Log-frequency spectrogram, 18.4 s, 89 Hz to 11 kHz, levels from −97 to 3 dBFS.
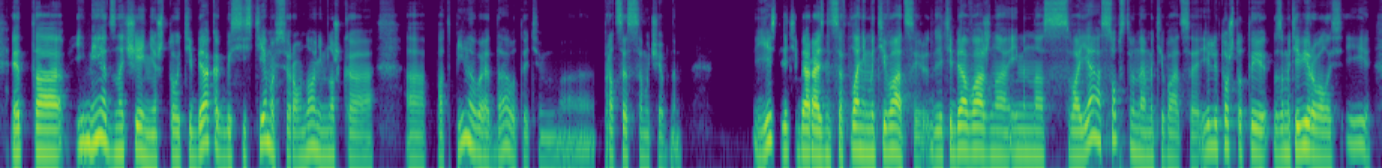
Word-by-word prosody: это 140 Hz, +2 st, +4 dB
имеет 185 Hz, +2 st, +3 dB
значение, 145 Hz, -4 st, 0 dB
что 125 Hz, +1 st, -3 dB
тебя 145 Hz, +9 st, +3 dB
как 150 Hz, -8 st, -2 dB
бы 125 Hz, -, -2 dB
система 150 Hz, +7 st, 0 dB
всё 130 Hz, -, -6 dB
равно 130 Hz, +6 st, -3 dB
немножко, 130 Hz, -3 st, -6 dB, 0.4 s
а, 115 Hz, 0 st, -8 dB, 0.2 s
подпинывает, 135 Hz, -, -3 dB
да, 145 Hz, +5 st, -5 dB
вот 125 Hz, -3 st, -8 dB
этим, 105 Hz, -1 st, -15 dB
а, 170 Hz, +1 st, -16 dB
процессом 130 Hz, -3 st, -4 dB
учебным? 115 Hz, -, -13 dB, 1.0 s
Есть 175 Hz, +10 st, +1 dB
для 145 Hz, 0 st, -2 dB
тебя 145 Hz, -1 st, +5 dB
разница 130 Hz, -2 st, +4 dB
в -, -, -20 dB
плане 150 Hz, -2 st, +4 dB
мотивации? 140 Hz, -4 st, +1 dB
Для 135 Hz, -3 st, -6 dB
тебя 150 Hz, +3 st, +4 dB
важна 135 Hz, -3 st, +2 dB
именно 135 Hz, -1 st, -5 dB
своя 135 Hz, -, 0 dB
собственная 175 Hz, -9 st, -5 dB
мотивация 120 Hz, -2 st, -8 dB
или 160 Hz, +4 st, -2 dB
то, 170 Hz, +1 st, 0 dB
что 165 Hz, -2 st, -3 dB
ты 145 Hz, -3 st, -1 dB
замотивировалась 140 Hz, -3 st, +2 dB
и 175 Hz, -6 st, -7 dB
140 Hz, 125 wpm, -20 LUFS, 130-155 Hz, 1.0 s, тебя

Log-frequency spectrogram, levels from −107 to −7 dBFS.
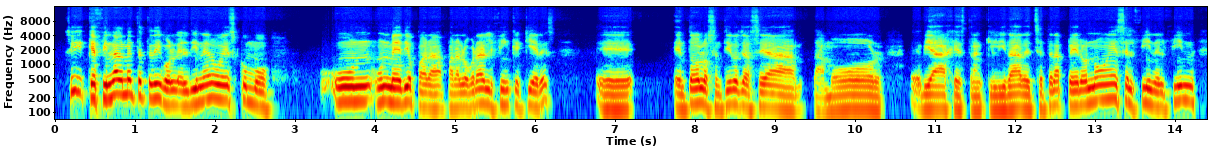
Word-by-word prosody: Sí, 270 Hz, -1 st, -2 dB
que 195 Hz, -, +4 dB
finalmente 225 Hz, +4 st, +5 dB
te 200 Hz, -2 st, -1 dB
digo, 190 Hz, -7 st, +4 dB
el 140 Hz, -1 st, 0 dB
dinero 185 Hz, +6 st, +3 dB
es 180 Hz, -2 st, -1 dB
como 145 Hz, -9 st, -2 dB, 0.6 s
un 170 Hz, +1 st, +4 dB
un 170 Hz, +2 st, +4 dB
medio 165 Hz, +1 st, +4 dB
para 120 Hz, -3 st, -4 dB
para 120 Hz, 0 st, -6 dB
lograr 135 Hz, +5 st, -1 dB
el 150 Hz, -3 st, -2 dB
fin 145 Hz, +4 st, -4 dB
que 140 Hz, -5 st, -8 dB
quieres, 135 Hz, +1 st, -3 dB, 0.5 s
eh, 115 Hz, 0 st, -2 dB, 0.5 s
en 120 Hz, -2 st, -4 dB
todos 155 Hz, +3 st, +3 dB
los 150 Hz, -7 st, +1 dB
sentidos 140 Hz, +5 st, -2 dB
ya 130 Hz, -3 st, -2 dB
sea 115 Hz, -2 st, -3 dB, 0.2 s
amor, 110 Hz, +1 st, -3 dB, 0.3 s
eh, -, -, -8 dB
viajes, 115 Hz, -2 st, -2 dB
tranquilidad, 110 Hz, +2 st, -3 dB
etcétera, 120 Hz, +5 st, -4 dB
pero 140 Hz, +1 st, +1 dB
no 180 Hz, +4 st, +2 dB
es 195 Hz, -2 st, -1 dB
el 155 Hz, -8 st, -2 dB
fin, 155 Hz, -1 st, +1 dB
el 125 Hz, -2 st, -4 dB
fin, 175 Hz, +1 st, 0 dB
135 Hz, 160 wpm, -22 LUFS, 115-170 Hz, 0.6 s, finalmente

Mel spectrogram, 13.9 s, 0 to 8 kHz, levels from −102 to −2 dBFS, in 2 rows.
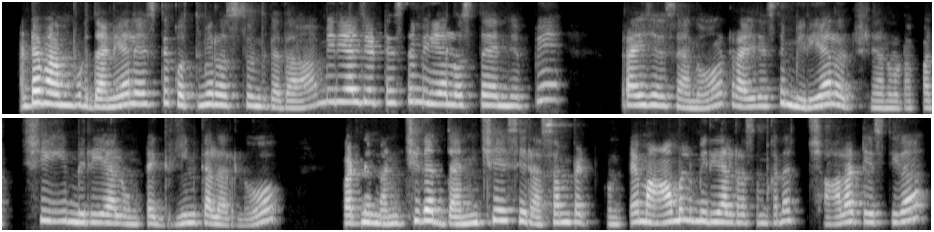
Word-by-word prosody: అంటే, 275 Hz, +7 st, +8 dB
మనం 285 Hz, -2 st, +9 dB
ఇప్పుడు 255 Hz, -3 st, -1 dB
ధనియాలేస్తే 285 Hz, +7 st, +2 dB
కొత్తిమీరొస్తుంది 255 Hz, -2 st, 0 dB
కదా! 190 Hz, -1 st, -3 dB, 0.2 s
మిరియల 345 Hz, 0 st, +3 dB
చెట్టేస్తే 320 Hz, 0 st, -3 dB
మిరియాలోస్తాయని 260 Hz, -4 st, +1 dB
చెప్పి. 240 Hz, +12 st, -7 dB, 0.6 s
ట్రై 260 Hz, 0 st, +4 dB
చేశాను. 210 Hz, -8 st, -2 dB, 0.2 s
ట్రై 225 Hz, -3 st, +1 dB
చేస్తే 230 Hz, +5 st, -4 dB
మిరియాలు 240 Hz, +7 st, +2 dB
వచ్చేినాయినమాట. 185 Hz, -6 st, -7 dB
పచ్చి 195 Hz, +8 st, -6 dB, 0.2 s
మిరియాలు 220 Hz, -3 st, 0 dB
ఉంటాయి 180 Hz, +1 st, -5 dB
గ్రీన్ 205 Hz, +5 st, -3 dB
కలర్‌లో 170 Hz, -2 st, -3 dB, 0.6 s
వాటిని 215 Hz, +2 st, +3 dB
మంచిగా 200 Hz, +9 st, +3 dB, 0.2 s
దంచేసి 220 Hz, +8 st, +1 dB
రసం 185 Hz, +6 st, -1 dB
పెట్టుకుంటే 225 Hz, -3 st, -6 dB
మామూలు 240 Hz, +6 st, +3 dB
మిరియాల 235 Hz, -2 st, +2 dB
రసం 210 Hz, 0 st, -8 dB
కన్నా 255 Hz, +4 st, -3 dB, 0.2 s
చాలా 190 Hz, +6 st, 0 dB
టేస్టీగా, 230 Hz, +3 st, -1 dB
230 Hz, 140 wpm, -24 LUFS, 200-265 Hz, 0.6 s, మనం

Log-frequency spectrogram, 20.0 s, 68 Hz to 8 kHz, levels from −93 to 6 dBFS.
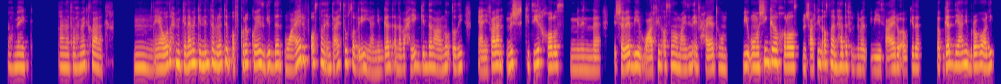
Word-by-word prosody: فاهماك، 185 Hz, 0 st, -4 dB, 0.5 s
أنا 180 Hz, -1 st, -2 dB
فاهماك 190 Hz, +3 st, -3 dB
فعلًا. 180 Hz, -5 st, -1 dB, 0.6 s
إمم، 185 Hz, -2 st, -1 dB
هي 175 Hz, +1 st, -1 dB
واضح 230 Hz, +7 st, +2 dB
من 220 Hz, -, +7 dB
كلامك 210 Hz, +3 st, +3 dB
إن 200 Hz, -1 st, +4 dB
أنت 220 Hz, +3 st, +3 dB
مرتّب 220 Hz, +3 st, +2 dB
أفكارك 215 Hz, +1 st, -1 dB
كويّس 210 Hz, 0 st, +3 dB
جدًا، 200 Hz, +1 st, 0 dB
وعارف 250 Hz, -, +1 dB
أصلًا 225 Hz, -1 st, 0 dB
أنت 180 Hz, -1 st, -4 dB
عايز 205 Hz, +5 st, -1 dB
توصل 225 Hz, -3 st, -1 dB
لإيه. 165 Hz, +1 st, -2 dB
يعني 145 Hz, +1 st, -8 dB
بجد 185 Hz, +5 st, -1 dB
أنا 170 Hz, -4 st, -5 dB
باحييك 175 Hz, +2 st, -4 dB
جدًا 185 Hz, -1 st, -2 dB
على 165 Hz, -1 st, -2 dB
النقطة 180 Hz, 0 st, -3 dB
دي. 190 Hz, +3 st, -3 dB, 0.3 s
يعني 150 Hz, 0 st, -3 dB
فعلًا 200 Hz, +4 st, +4 dB
مش 215 Hz, +4 st, 0 dB
كتير 210 Hz, +4 st, +1 dB
خالص 195 Hz, -2 st, +1 dB
من 160 Hz, 0 st, -7 dB, 0.2 s
ال 155 Hz, 0 st, -2 dB, 0.3 s
الشباب 185 Hz, +3 st, +3 dB
بيبقوا 185 Hz, -5 st, +3 dB
عارفين 155 Hz, +7 st, +1 dB
أصلًا 195 Hz, 0 st, -2 dB
هُم 175 Hz, -, -1 dB
عايزين 165 Hz, +3 st, -3 dB
إيه 185 Hz, -, -2 dB
في 180 Hz, -, -10 dB
حياتهم، 170 Hz, +1 st, -2 dB, 0.3 s
بيبقوا 185 Hz, -1 st, +2 dB
ماشيين 235 Hz, +6 st, +3 dB
كده 240 Hz, 0 st, +6 dB
وخلاص، 185 Hz, -5 st, +4 dB
مش 170 Hz, 0 st, -5 dB
عارفين 210 Hz, +6 st, 0 dB
أصلًا 205 Hz, 0 st, +1 dB
الهدف 190 Hz, +1 st, -1 dB
اللي 170 Hz, 0 st, -11 dB
م -, -, -7 dB
بيسعى 155 Hz, +2 st, 0 dB
له 180 Hz, -, +1 dB
أو 150 Hz, -, -2 dB
كده. 175 Hz, -1 st, -2 dB, 0.3 s
فبجد 200 Hz, +3 st, +3 dB
يعني 200 Hz, +2 st, +4 dB
براڨو 185 Hz, -1 st, -6 dB, 0.2 s
عليك. 195 Hz, +4 st, +1 dB
185 Hz, 190 wpm, -21 LUFS, 175-205 Hz, 0.6 s, من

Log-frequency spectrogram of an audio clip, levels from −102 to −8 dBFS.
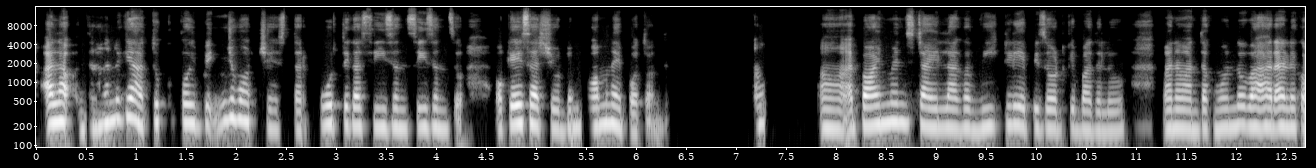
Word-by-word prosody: అలా 230 Hz, +1 st, +9 dB, 0.3 s
దానికే 245 Hz, +8 st, +3 dB
అతుక్కుపోయి 225 Hz, +1 st, -2 dB
binge 235 Hz, +6 st, -1 dB
watch 235 Hz, -1 st, -1 dB
చేస్తారు 175 Hz, -1 st, -9 dB
పూర్తిగా 205 Hz, -1 st, +1 dB
సీజన్ 195 Hz, -1 st, -3 dB
సీజన్స్. 190 Hz, -2 st, -4 dB, 0.5 s
ఒకేసారి 210 Hz, -1 st, +6 dB
చూడ్డం 180 Hz, +1 st, -5 dB
కామన్ 215 Hz, +2 st, +2 dB
అయిపోతొంది. 195 Hz, +4 st, -8 dB, 0.9 s
ఆ? -, -, -3 dB, 0.6 s
ఆ! -, -, 0 dB, 0.3 s
అపాయింట్మెంట్ 215 Hz, +4 st, +4 dB
స్టైల్‌లాగా 190 Hz, -3 st, 0 dB
వీక్‌లీ 200 Hz, +2 st, -4 dB
ఎపిసోడ్‌కీ 185 Hz, -1 st, -5 dB
బదులు 170 Hz, -1 st, -6 dB, 0.5 s
మనం 185 Hz, +1 st, 0 dB
అంతకు 180 Hz, +1 st, -5 dB
ముందు 190 Hz, +2 st, -2 dB
వారానికి 190 Hz, 0 st, +2 dB
195 Hz, 115 wpm, -23 LUFS, 185-215 Hz, 0.9 s, అలా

